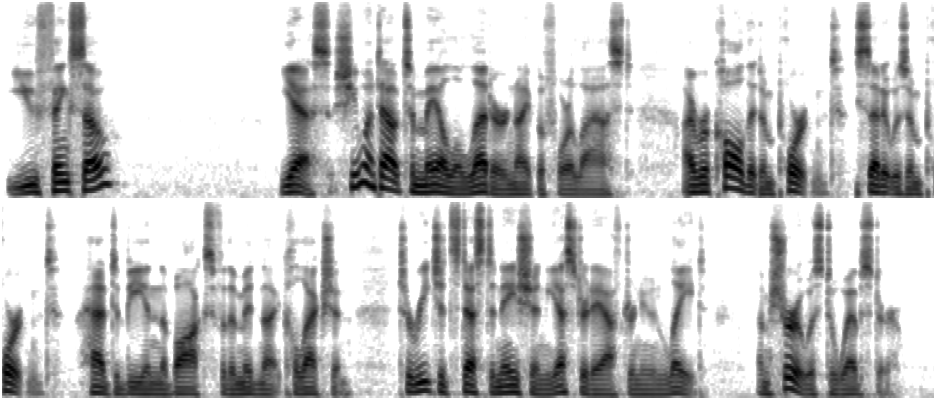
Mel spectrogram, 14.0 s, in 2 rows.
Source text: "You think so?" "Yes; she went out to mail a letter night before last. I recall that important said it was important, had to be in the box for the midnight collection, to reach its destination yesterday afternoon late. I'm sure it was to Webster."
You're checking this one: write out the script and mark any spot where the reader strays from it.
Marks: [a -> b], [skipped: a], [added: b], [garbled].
"You think so?" "Yes; she went out to mail a letter night before last. I recall that important said it was important, had to be in the box for the midnight collection, to reach its destination yesterday afternoon late. I'm sure it was to Webster."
